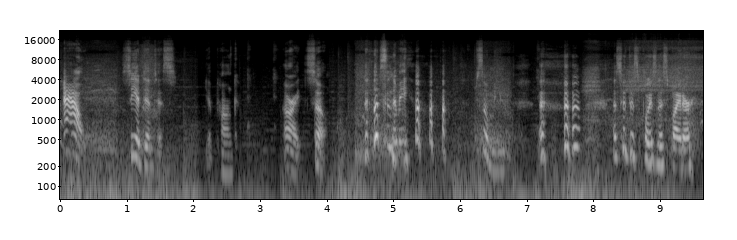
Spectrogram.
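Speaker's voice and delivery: ordinary talk, nothing marked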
